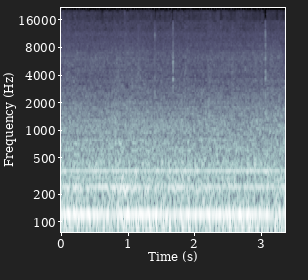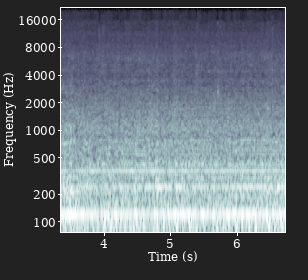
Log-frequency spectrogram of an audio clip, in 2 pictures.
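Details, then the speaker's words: Kenmore stacked washer-dryer laundry center, final spin: steady low hum at near full speed with drain still running, no knocks or thumps; smooth, balanced spin. "There it goes, getting up just about full speed. You can still hear the drain running, but it's got a nice fast spin, smooth and balanced."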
